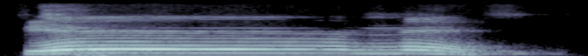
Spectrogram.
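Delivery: "piernas" with a long, held first syllable; stressed syllable drawn out. Shown as a demonstration. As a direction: stretch the start of "piernas", then drop on the end. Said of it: "ele teria o som mais forte".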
